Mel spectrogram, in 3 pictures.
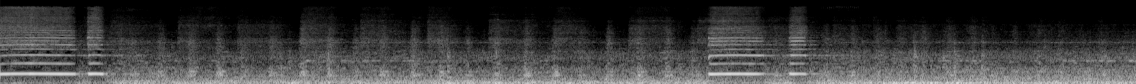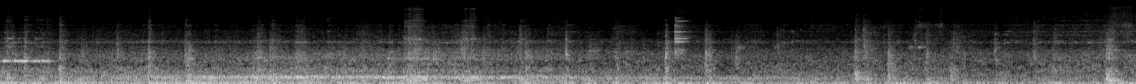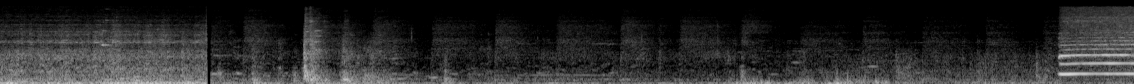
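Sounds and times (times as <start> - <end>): train horn toots: 0.0 - 1.3, 7.0 - 8.4, 11.4 - 12.0, 33.3 - 34.0
train wheels rumbling: 0.0 - 34.0.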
